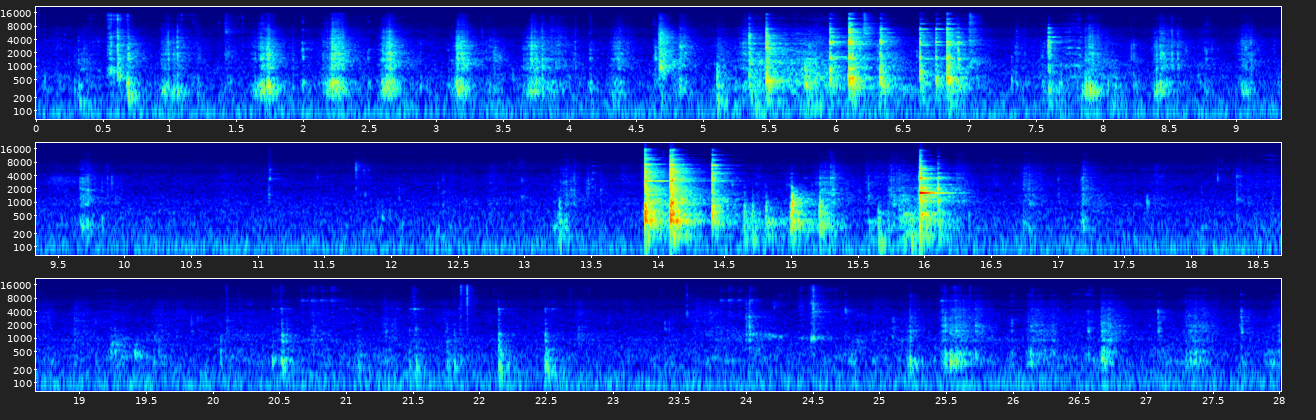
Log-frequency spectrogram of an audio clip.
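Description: Close-mic chewing of crisp fried daing (dried fish): regular crunchy bites about twice a second for the first several seconds, then softer, sparser chewing. About halfway through come two loud clinks of a ceramic plate, the second one ringing briefly.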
